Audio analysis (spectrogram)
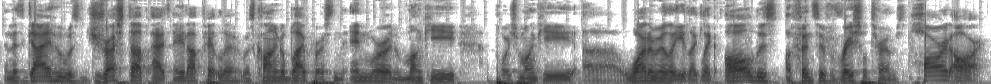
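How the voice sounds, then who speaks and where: A man's voice: fairly low pitch, moderate pace, faint music behind. A male online commentator talking casually and bluntly, dismissive and opinionated, with some casual swearing.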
